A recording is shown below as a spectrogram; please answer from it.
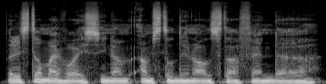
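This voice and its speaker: A man talking as a guest on a casual podcast, relaxed and self-deprecating, often restarting his words. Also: low voice, a little fast, no echo, studio quality. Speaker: podcast guest, brand founder. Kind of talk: casual interview chat.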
